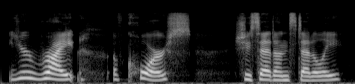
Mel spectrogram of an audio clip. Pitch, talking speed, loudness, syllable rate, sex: 225 Hz, 100 wpm, -18 LUFS, 4.8 syllables/s, female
